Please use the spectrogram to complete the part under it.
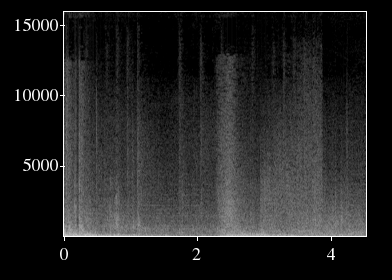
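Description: Ship cannons firing during a naval battle in Assassin's Creed Rogue, deep rolling booms and thunderous blasts layered over continuous rumble, loud and repeated with no clear talk.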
